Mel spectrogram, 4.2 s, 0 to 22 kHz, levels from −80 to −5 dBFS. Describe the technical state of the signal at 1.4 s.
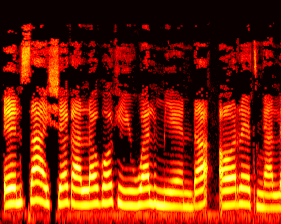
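MP3 compression damage is present at 1.4 s, as it is throughout the whole clip, and is likely the cause of what is heard. The encoder splits the speech into narrow frequency lines and spends bits only where its hearing model expects them to matter. At a starved rate, which fits roughly 40 kbps, it drops everything above 15.1 kHz and zeroes weak lines frame by frame. The result is plainly audible as a watery, swirling texture with smeared attacks.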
